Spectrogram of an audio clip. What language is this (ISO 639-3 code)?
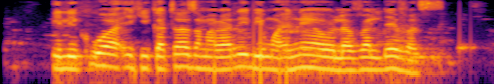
swa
